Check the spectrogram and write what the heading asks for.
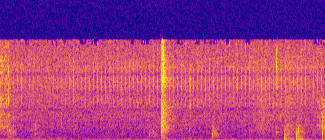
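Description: Quiet room tone with a steady low hum, broken by one sharp click about two seconds in and a few fainter ticks near the end.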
